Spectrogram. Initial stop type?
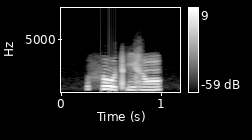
ejective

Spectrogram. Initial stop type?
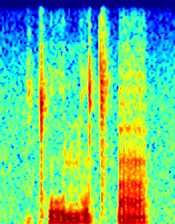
ejective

